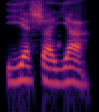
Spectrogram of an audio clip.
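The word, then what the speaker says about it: ישעיהו: The funny thing about the name Isaiah is many people don't know that the true Hebrew pronunciation of Isaiah is Yeshaya or Yeshu.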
